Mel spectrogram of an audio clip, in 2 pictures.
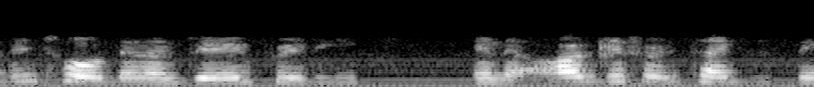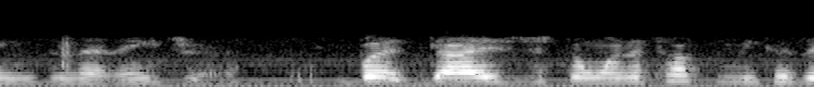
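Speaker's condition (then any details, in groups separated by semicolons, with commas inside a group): Cerebral palsy; sometimes affected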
